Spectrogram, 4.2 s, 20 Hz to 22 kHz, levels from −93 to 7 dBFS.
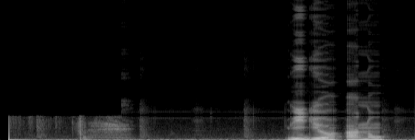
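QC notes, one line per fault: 1.21–4.15 s: imaging from linear upsampling. From this point the top of the band turns dull while a faint metallic shimmer rides on sibilants. The sound points to audio raised from an 8 kHz rate by straight-line interpolation, a weak filter that rolls off the genuine highs and leaves a mirrored copy of the spectrum between 4 kHz and 8 kHz, roughly 25 dB below the speech, which gives the metallic, shimmering edge.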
